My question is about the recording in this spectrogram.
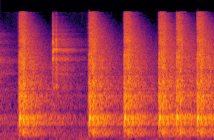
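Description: A school percussion ensemble playing sharp unison strokes in a quickening rhythm, about seven hits in two seconds, each ringing briefly in the hall.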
